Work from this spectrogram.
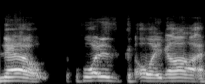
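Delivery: scream stretched out very slowly. Retelling getting up in the movie theater: imitating own past scream. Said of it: "I got up and I screamed".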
